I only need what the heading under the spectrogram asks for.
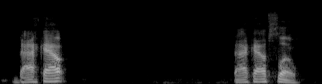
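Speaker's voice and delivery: loud, stern voice. Voicing an armed stranger who comes up behind the players: armed stranger's warning. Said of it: "a voice comes up behind you and says".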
